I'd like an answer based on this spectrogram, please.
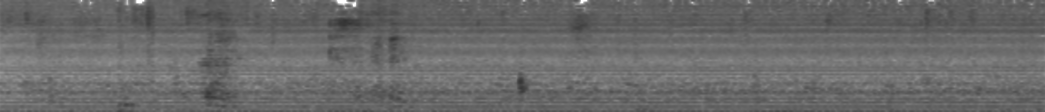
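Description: Steady electrical mains hum from the microphone and recording chain during a pause in speech. A few faint, brief sounds come in the first four seconds.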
